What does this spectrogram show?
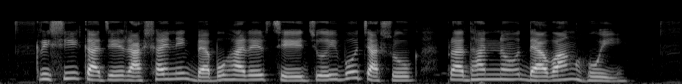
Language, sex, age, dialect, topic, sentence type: Bengali, female, 18-24, Rajbangshi, agriculture, statement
